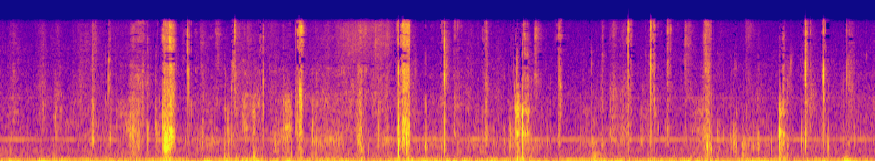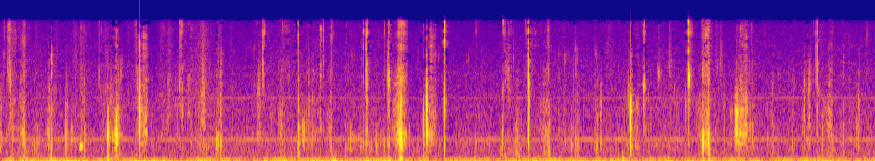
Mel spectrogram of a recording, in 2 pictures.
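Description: Close-miked eating of a whipped-cream cake: a steady run of short, irregular wet mouth clicks and smacks as soft cream and sponge are chewed, over a faint steady hum.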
